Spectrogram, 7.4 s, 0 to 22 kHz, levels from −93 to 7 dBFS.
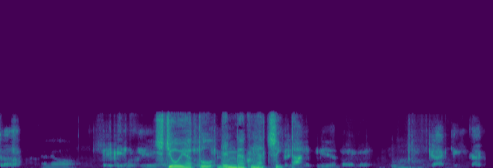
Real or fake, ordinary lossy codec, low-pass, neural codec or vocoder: fake; none; 7.2 kHz; codec, 16 kHz, 2 kbps, X-Codec, WavLM features, trained on Multilingual LibriSpeech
